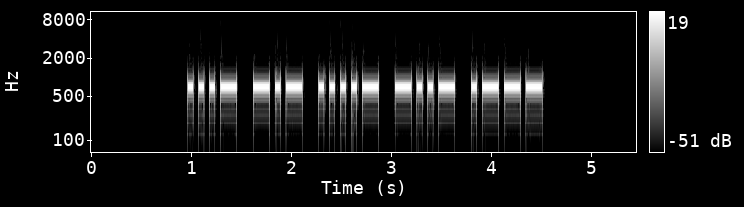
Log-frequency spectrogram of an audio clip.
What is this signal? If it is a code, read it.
Morse code, heard as a keyed tone, about 22 wpm, 700 Hz. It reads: VK4XJ
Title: DXCC-100 Call Signs - 5 Characters - 22wpm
